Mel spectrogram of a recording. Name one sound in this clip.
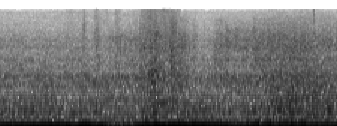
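Bullets strike a truck's metal body with a sharp clang.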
